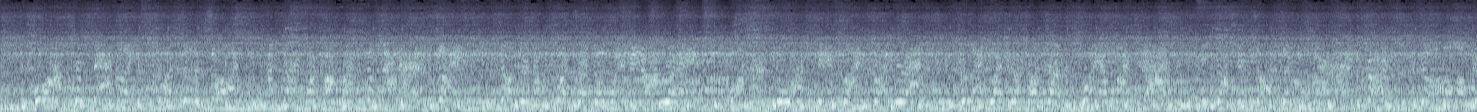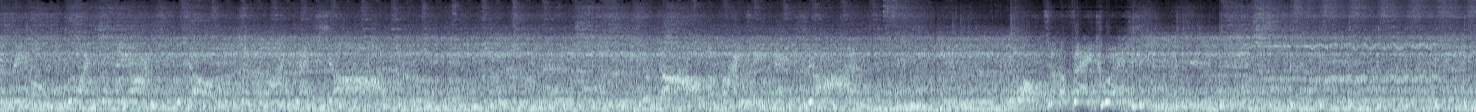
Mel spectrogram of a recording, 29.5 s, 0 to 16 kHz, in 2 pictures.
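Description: Thrash metal band playing live through a loud PA, heard from inside the crowd: fast distorted guitars, bass and drums with no singing. The low end briefly drops out about 25 seconds in.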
